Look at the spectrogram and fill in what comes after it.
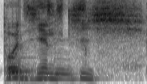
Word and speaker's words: Podziemski: même le, le, le, rookie, alors je retrouve juste son nom pour pas l'écorcher, c'est Podziemski.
